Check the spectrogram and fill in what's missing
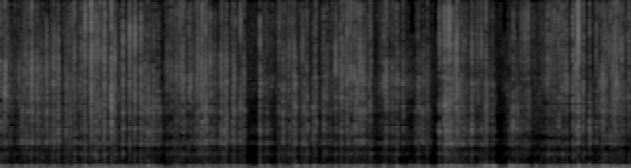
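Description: Long metallic nails scratch with both hands across the hollow black metal mesh grille of a Blue Yeti microphone. The result is a continuous low, rumbling scrape with a steady whirring texture and faint brighter hiss above.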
